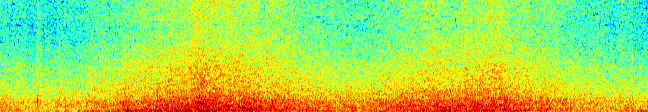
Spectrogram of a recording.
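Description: Ocean surf washing onto a sandy beach, the wash swelling about two seconds in and again a few seconds later.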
